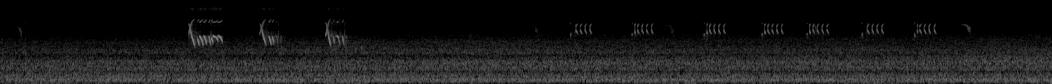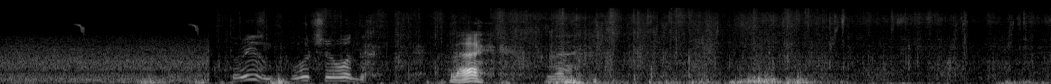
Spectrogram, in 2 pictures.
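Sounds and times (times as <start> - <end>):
steady background hiss: 0.0 - 16.0
bird chirping: 1.9 - 3.6, 5.3 - 9.8, 11.2 - 11.5, 12.4 - 12.6.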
